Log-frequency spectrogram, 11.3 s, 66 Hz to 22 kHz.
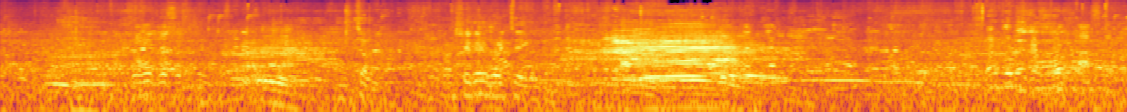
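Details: Sahiwal bull calf for sale at a cattle market, 16 March 2025, Kurigram; a loud, drawn-out bellow with rich harmonics midway, set among people haggling, crowd murmur and background music.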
